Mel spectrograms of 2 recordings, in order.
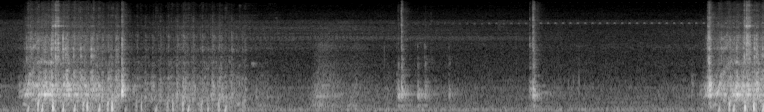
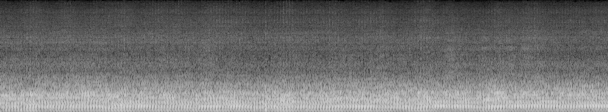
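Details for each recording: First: Troy-Bilt Tuffy rear-tine tiller, rebuilt from pieces; gas is reaching the carburetor but it won't keep running. It pops into life for a second, dies, coughs weakly, then fires briefly again: fuel starvation from a carburetor diaphragm fitted the wrong way. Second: Troy-Bilt Tuffy rear-tine tiller reassembled after fitting a new fuel pump diaphragm to replace a cracked, dry-rotted one: the small single-cylinder holds a steady, even putter with no misses, surges or knocks; runs smooth and healthy, though a worn control cable is suspected.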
